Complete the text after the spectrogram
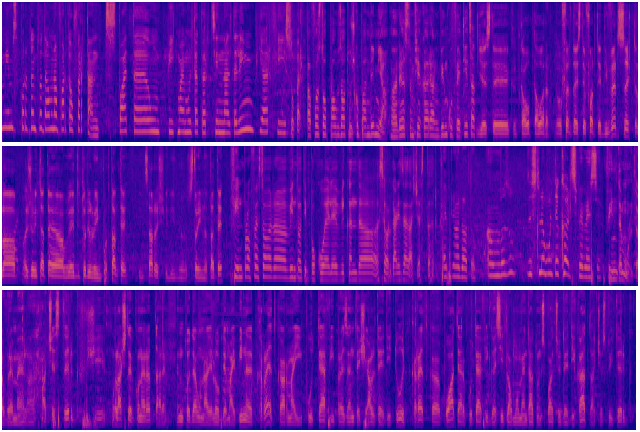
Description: Încă de dimineaţă, vizitatorii au venit la târg în număr mare.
